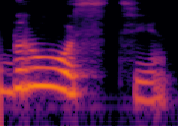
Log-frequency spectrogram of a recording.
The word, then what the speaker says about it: брошці: вами свистячий і свистячий ось слово брості брості ми записуємо пишемо ми брошці але вимовляємо бросці так тому що у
